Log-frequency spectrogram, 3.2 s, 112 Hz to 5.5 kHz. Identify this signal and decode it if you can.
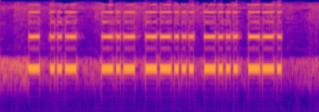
Morse code, heard as a keyed tone, about 29 wpm, 510 Hz. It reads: TU K7BG
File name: recordings / K7BG de NT1K ARRL10M CW 28MHz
